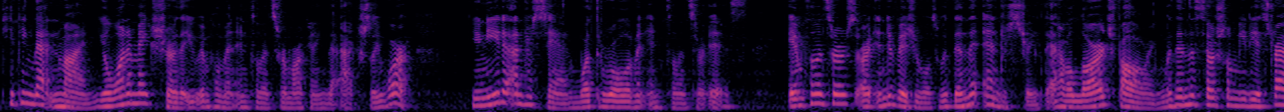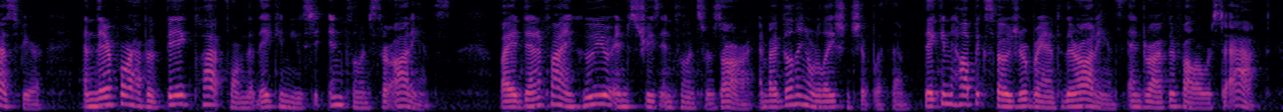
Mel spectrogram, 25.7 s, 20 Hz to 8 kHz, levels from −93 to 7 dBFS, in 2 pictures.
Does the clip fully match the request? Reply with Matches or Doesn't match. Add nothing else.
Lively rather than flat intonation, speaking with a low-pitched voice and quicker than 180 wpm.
Doesn't match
